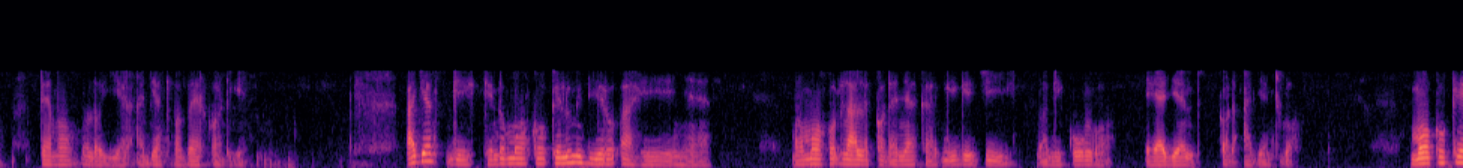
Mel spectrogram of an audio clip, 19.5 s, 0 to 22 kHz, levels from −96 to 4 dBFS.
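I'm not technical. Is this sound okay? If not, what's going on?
No. The whole recording has gone through the GSM full-rate codec, an old mobile-phone encoding. Unlike an ordinary muffled phone line, it adds a gravelly, buzzy roughness.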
